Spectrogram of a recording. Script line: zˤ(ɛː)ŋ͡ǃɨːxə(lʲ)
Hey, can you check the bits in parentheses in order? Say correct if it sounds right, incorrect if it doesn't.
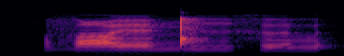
correct, incorrect: l

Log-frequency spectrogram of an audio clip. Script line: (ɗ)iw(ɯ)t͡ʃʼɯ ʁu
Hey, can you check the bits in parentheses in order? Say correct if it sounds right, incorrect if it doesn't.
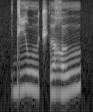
incorrect: d, incorrect: u

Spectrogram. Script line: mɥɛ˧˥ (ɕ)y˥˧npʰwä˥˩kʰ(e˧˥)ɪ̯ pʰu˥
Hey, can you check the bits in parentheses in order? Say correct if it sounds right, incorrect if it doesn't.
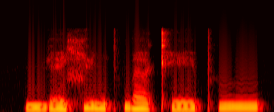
correct, correct

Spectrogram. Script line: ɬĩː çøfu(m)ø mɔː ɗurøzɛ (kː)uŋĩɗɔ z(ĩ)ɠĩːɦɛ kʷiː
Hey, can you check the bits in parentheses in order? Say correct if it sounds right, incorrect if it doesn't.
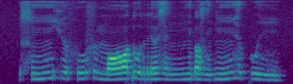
incorrect: f, incorrect: ŋ, correct

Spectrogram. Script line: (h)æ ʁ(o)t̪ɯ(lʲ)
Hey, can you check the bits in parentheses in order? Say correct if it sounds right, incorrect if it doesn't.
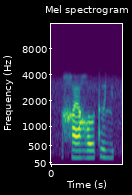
incorrect: χ, correct, correct

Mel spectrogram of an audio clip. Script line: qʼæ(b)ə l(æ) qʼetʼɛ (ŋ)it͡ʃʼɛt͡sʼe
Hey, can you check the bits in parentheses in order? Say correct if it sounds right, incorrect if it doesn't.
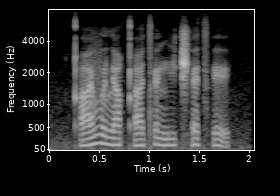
incorrect: v, incorrect: ɛ, correct

